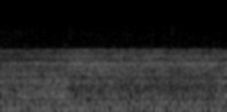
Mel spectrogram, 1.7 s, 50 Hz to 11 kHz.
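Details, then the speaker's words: Ham radio receiver speaker: loud steady hiss, interference around S4 from a cheap switching power supply, showing as repeating noise bands about 27.5 kHz apart on the waterfall display. "all this noise is in fact coming from my power supply and I can prove it a couple different ways"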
